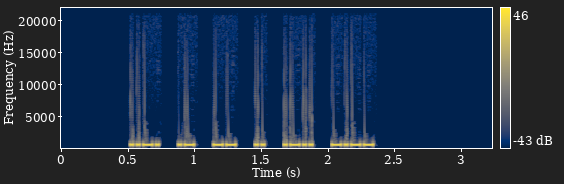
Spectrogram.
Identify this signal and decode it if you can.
Morse code, heard as a keyed tone, about 54 wpm, spaced as for 37 wpm, 700 Hz. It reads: FAMILY
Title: 2x Character Spacing - Top 500 Words - 50wpm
